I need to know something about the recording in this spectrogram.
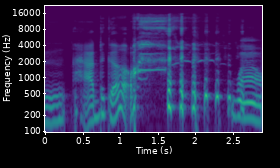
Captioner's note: laughs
